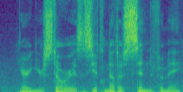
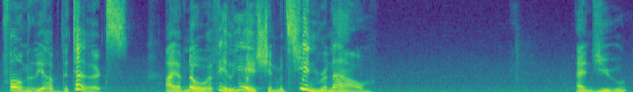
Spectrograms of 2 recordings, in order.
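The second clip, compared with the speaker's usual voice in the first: louder, higher, slow brooding Vincent read; 7 semitones higher, 7 dB louder, slower than usual. Acted. Streamer voicing Vincent from his coffin, louder brooding delivery. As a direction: intone it darkly like a cursed gunman. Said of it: "the accent seems spot on".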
